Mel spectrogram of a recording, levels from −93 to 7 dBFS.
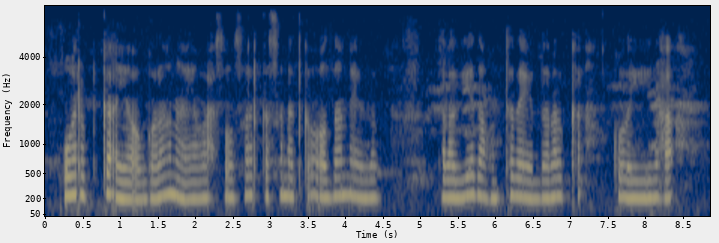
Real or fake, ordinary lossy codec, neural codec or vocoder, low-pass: real; none; none; 7.2 kHz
